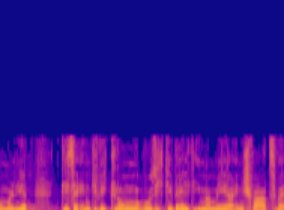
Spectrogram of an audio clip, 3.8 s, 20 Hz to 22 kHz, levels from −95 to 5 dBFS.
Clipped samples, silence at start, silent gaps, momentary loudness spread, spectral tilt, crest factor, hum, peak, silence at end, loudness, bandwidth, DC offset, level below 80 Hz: under 0.1%; 0 s; none; 4 LU; -6.5 dB/octave; 14 dB; none; -8 dBFS; 0 s; -24 LUFS; 8 kHz; under 0.1%; -56 dBFS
